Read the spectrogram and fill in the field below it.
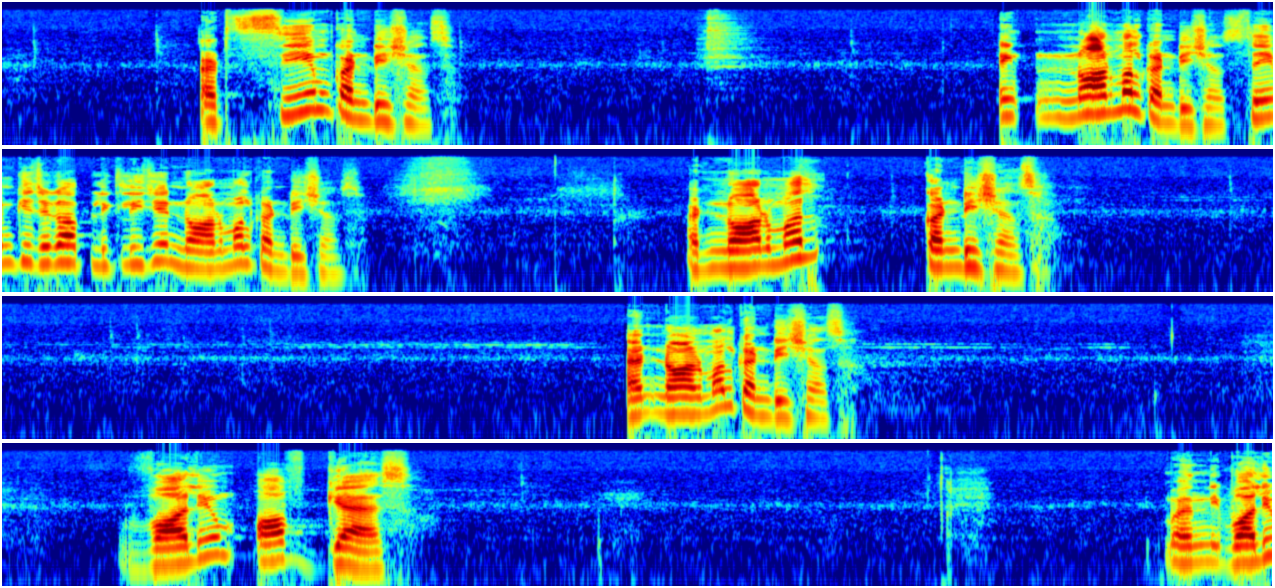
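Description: A man speaks calmly in short bursts, close to a microphone, with pauses between phrases.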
